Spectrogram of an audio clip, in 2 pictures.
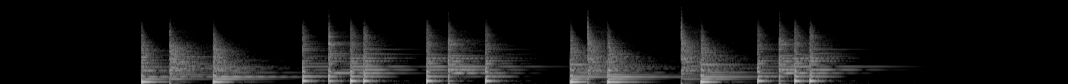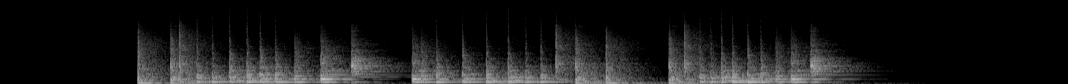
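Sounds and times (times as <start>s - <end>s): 
ethnic drums: 1.4s - 8.6s, 12.1s - 19.3s.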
